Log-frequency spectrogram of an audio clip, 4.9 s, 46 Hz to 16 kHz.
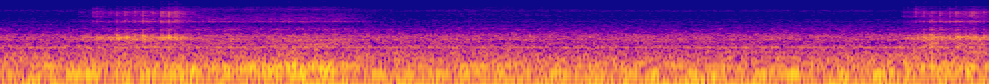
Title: Loud Snore 16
